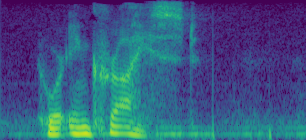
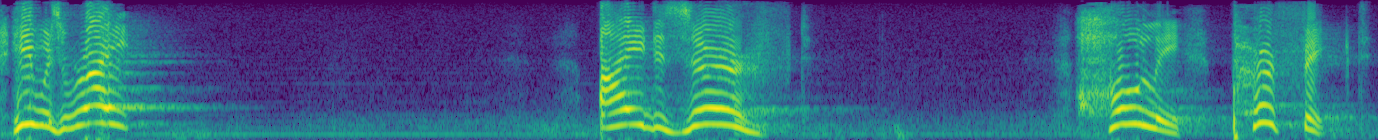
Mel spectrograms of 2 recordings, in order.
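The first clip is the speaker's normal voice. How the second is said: very high, loud cry; impassioned preaching; 12 semitones higher, 5 dB louder than usual. Acted. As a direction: cry it out in anguish. Climax confession, cried out.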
